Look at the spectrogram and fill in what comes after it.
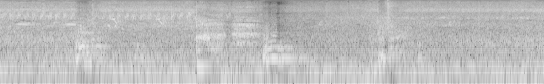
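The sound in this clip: A dog barking and yipping a few times in short, separate bursts over a constant noisy background.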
